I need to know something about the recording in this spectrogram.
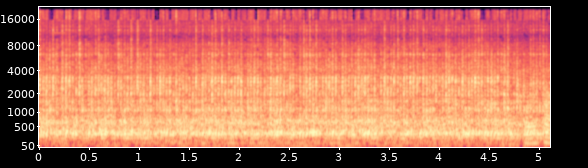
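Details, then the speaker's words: Jeep Renegade 1.8 Flex engine at idle, busy and rough with a loose rattling clatter at about two to three beats a second. It seems close to seizing, but there is no warning light and no power loss. A water pump fault is suspected, not confirmed. "Barulho no motor do Jeep Renegade 1.8 Flex. Dá uma olhada pra vocês aí, galera. Motor na lenta, escuta o barulho."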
